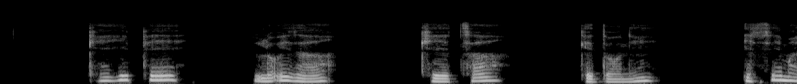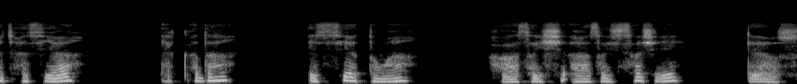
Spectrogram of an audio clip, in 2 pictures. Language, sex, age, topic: Gamo, male, 36-49, government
